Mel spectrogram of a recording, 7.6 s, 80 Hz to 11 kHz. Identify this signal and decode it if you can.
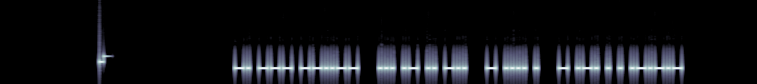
Morse code, heard as a keyed tone, about 40 wpm, 700 Hz. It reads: NO, SAID THE TREE.
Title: Sentences from Top 300 Words 40wpm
